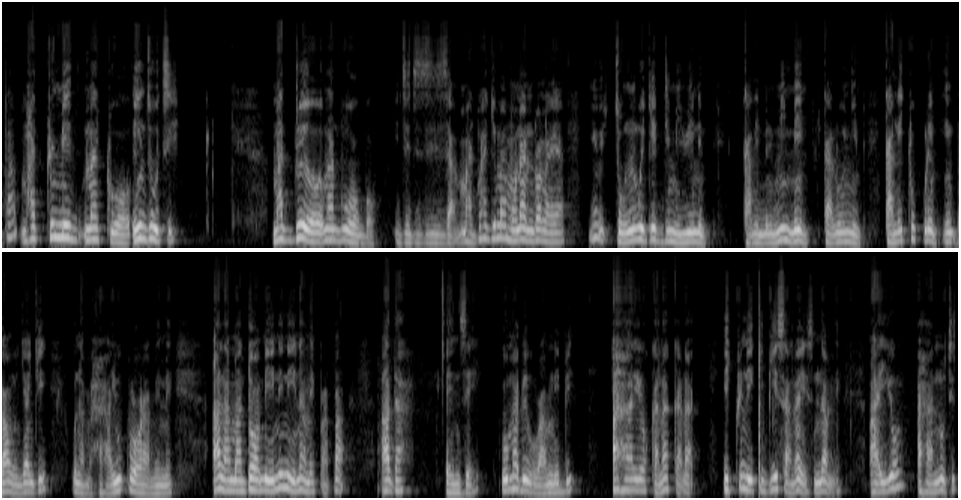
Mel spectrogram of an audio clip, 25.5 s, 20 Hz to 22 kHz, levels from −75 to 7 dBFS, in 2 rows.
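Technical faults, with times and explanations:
Throughout: Opus compression. The speech was likely encoded with Opus in its music (CELT) mode at a low rate, about what 24 kbps would give. With too few bits, the encoder keeps each band's overall energy but rebuilds much of the fine detail by copying lower bands or filling with noise. Voiced sounds turn grainy and rough rather than swirly. The damage is plainly audible, though the bandwidth stays full, reaching about 20.2 kHz.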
